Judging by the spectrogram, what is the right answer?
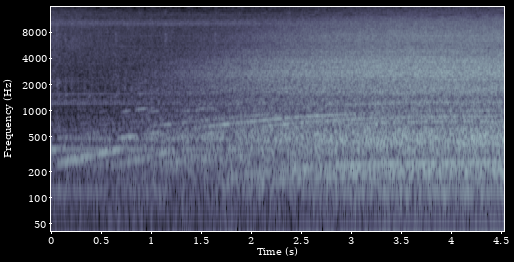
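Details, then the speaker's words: NOEVSBIG 120 V solder fume extractor fan (up to 3300 RPM, adjustable speed) turned up to maximum: airy rush with a whirring tone climbing over a few seconds as its heavy fan reaches full speed; normal, healthy spin-up. "And it just takes a moment or so to get up to speed."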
